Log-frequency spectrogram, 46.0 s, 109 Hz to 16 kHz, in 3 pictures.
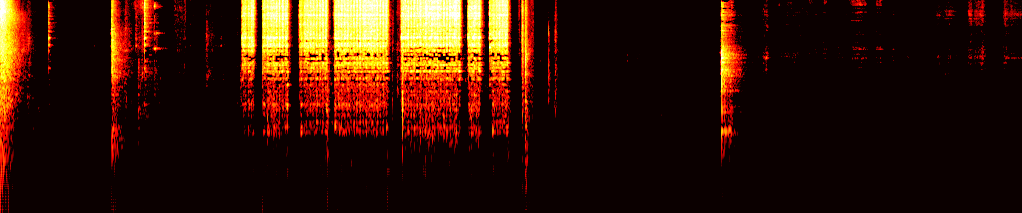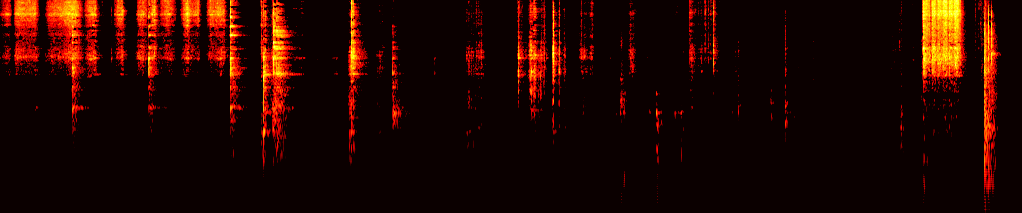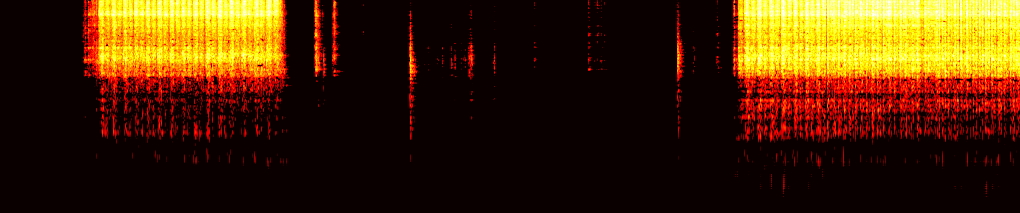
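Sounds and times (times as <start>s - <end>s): metal scraping on metal: 3.6s - 8.0s, 29.2s - 29.9s, 31.9s - 35.8s.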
